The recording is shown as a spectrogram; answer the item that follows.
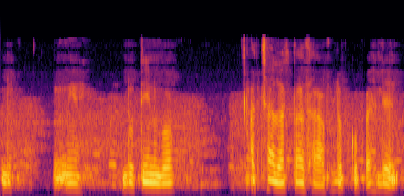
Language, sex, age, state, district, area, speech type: Urdu, female, 60+, Bihar, Supaul, rural, spontaneous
